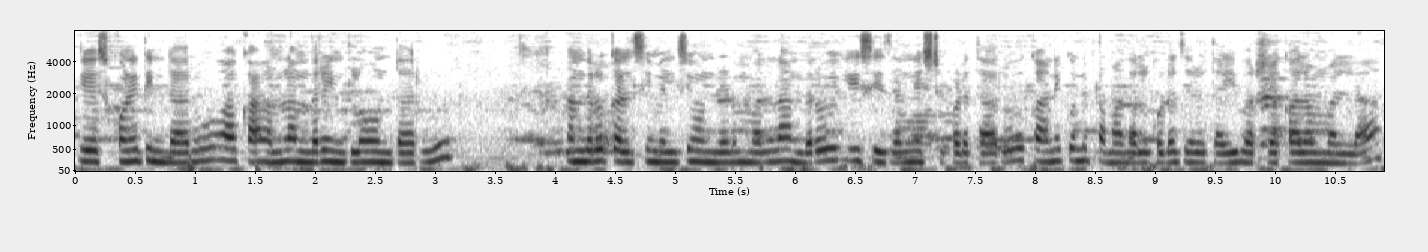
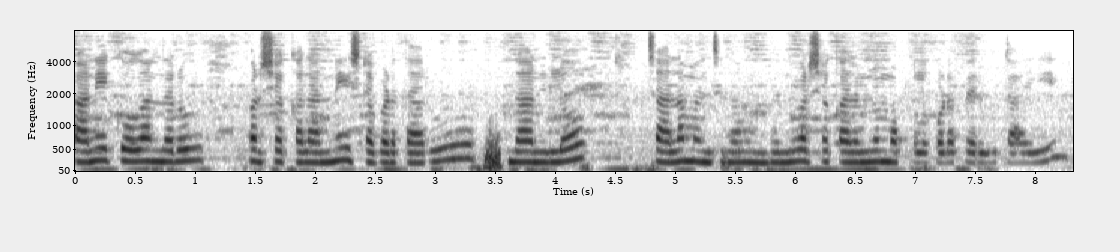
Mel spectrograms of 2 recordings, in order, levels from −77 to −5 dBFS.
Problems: constant background noise, background conversations at intervals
